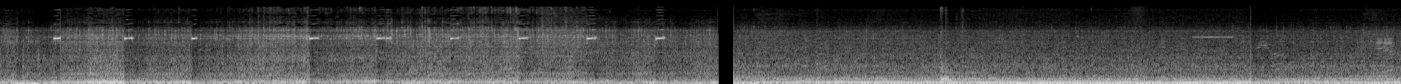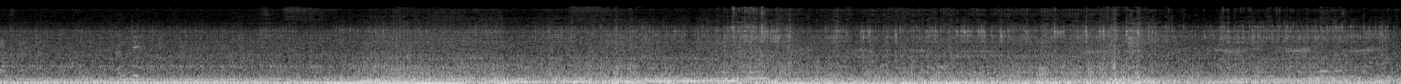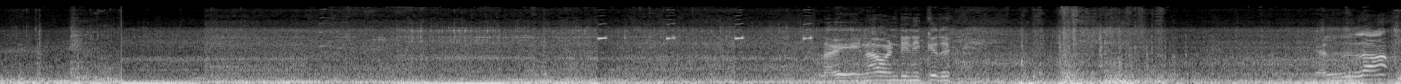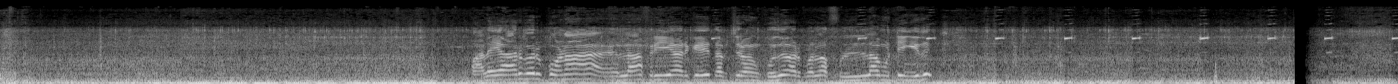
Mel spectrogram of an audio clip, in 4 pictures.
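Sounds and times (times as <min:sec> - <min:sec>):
diesel engine running: 0:00.0 - 0:56.0
road and traffic noise: 0:00.0 - 0:56.0.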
